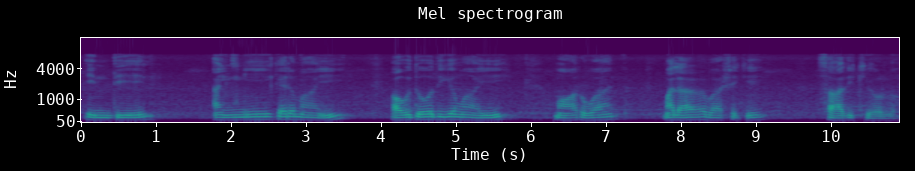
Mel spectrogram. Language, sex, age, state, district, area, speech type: Malayalam, male, 45-60, Kerala, Thiruvananthapuram, rural, spontaneous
